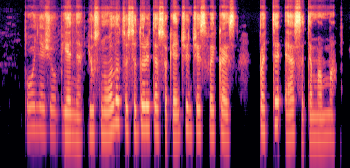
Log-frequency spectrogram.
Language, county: Lithuanian, Marijampolė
